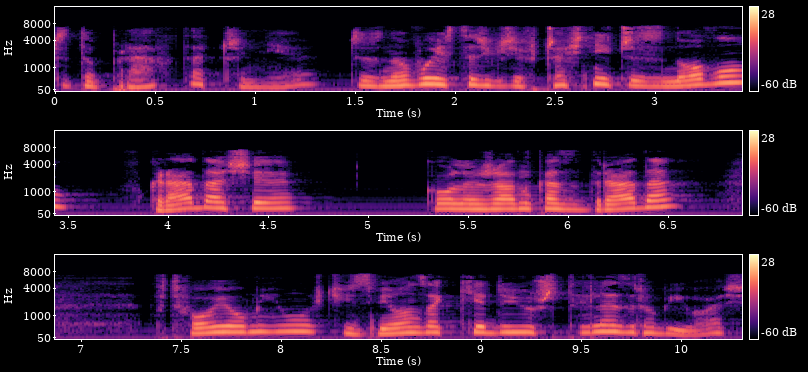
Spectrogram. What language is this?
Polish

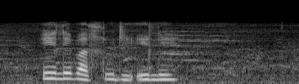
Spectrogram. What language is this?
Southern Sotho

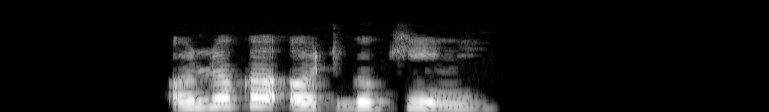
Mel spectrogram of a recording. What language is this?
Luo (Kenya and Tanzania)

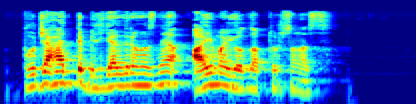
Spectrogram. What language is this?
Uyghur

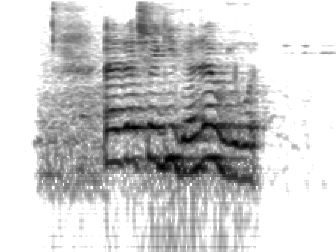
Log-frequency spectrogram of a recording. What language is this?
Kabyle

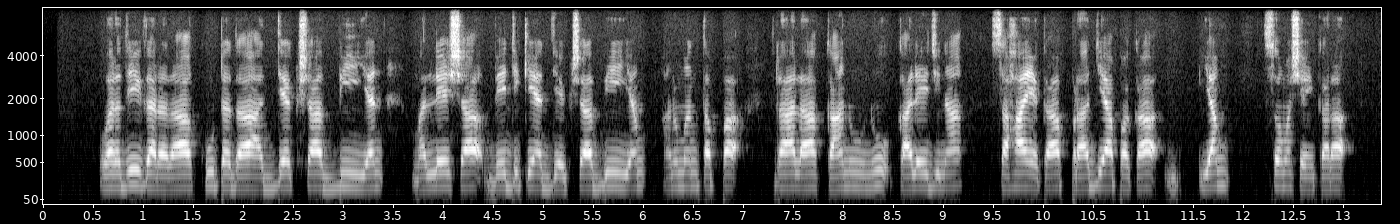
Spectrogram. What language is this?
Kannada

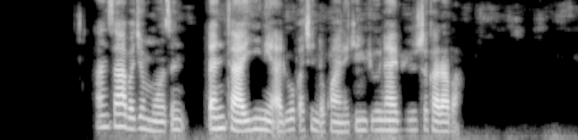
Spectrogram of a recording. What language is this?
Hausa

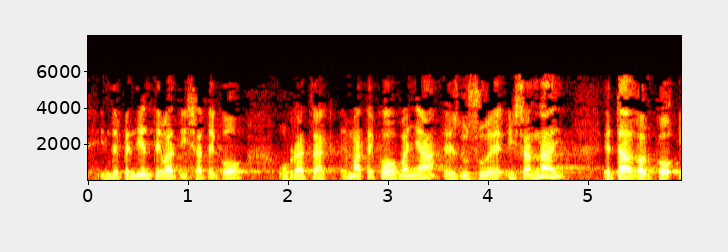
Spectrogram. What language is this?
Basque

